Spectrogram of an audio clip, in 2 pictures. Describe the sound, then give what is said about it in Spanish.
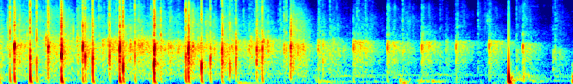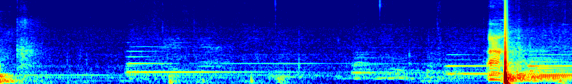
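An audience bursts into dense, lively applause, many hands clapping rapidly and loudly before thinning out and fading after about five seconds, followed by quiet and a few soft tones. “Un aplauso, un aplauso.”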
